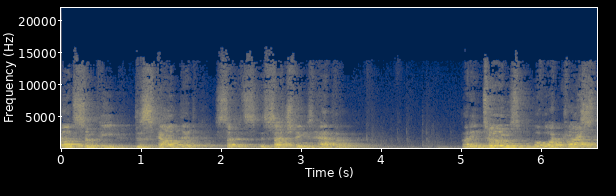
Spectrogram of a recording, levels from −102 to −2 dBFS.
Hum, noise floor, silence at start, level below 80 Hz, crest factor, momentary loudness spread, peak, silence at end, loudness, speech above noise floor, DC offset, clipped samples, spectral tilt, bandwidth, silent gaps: none; -51 dBFS; 0 s; -50 dBFS; 16 dB; 11 LU; -6 dBFS; 0 s; -23 LUFS; 29 dB; under 0.1%; under 0.1%; -5.5 dB/octave; 14.5 kHz; none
